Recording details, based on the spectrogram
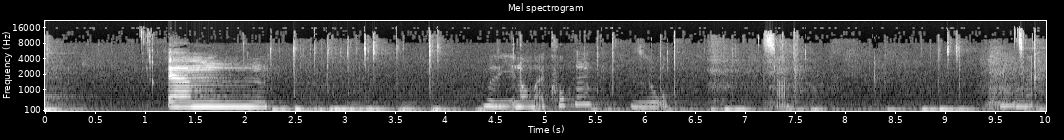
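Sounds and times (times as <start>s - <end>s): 
low electrical hum: 0.0s - 10.0s
speech: 1.2s - 2.4s, 4.8s - 6.4s, 7.2s - 7.7s
keystrokes on a computer keyboard: 1.9s - 4.1s, 5.3s - 6.4s, 8.3s - 10.0s.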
